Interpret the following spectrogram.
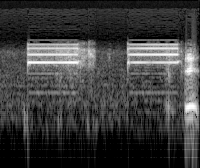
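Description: In-car electronic beeper sounding two half-second, multi-pitched beeps about a second apart, part of a steady once-a-second series.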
